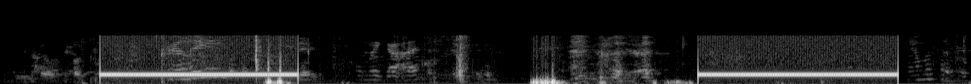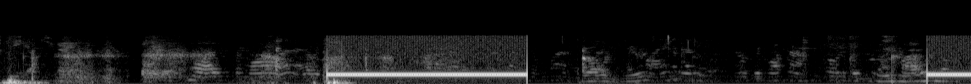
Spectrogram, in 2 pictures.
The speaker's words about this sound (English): phone's now ringing, so I can't hear you anymore.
